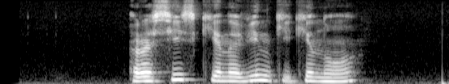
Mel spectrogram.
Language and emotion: Russian, neutral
